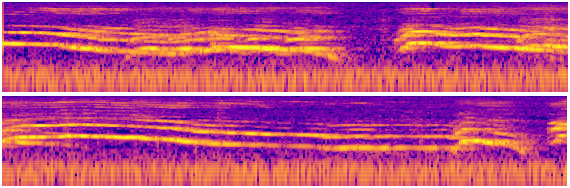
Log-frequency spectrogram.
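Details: Two dogs, Coda and Diesel, howl in overlapping drawn-out tones that slide downward, each phrase lasting about two seconds before a new one starts high again, over a steady low background hum.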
